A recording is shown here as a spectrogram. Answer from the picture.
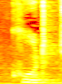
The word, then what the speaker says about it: could: Sama kayak could juga. Bukan could, L-nya nggak usah dibaca, langsung aja could.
